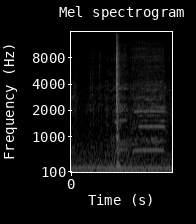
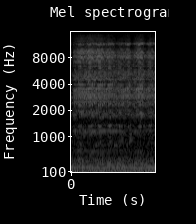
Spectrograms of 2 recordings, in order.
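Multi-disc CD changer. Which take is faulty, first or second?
second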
